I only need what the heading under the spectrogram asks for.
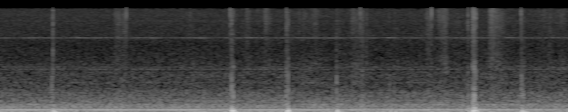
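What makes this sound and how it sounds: The fingerpads of both hands lightly tap the paper pages of an open hardcover book resting on a carpet. Several soft, dull, low thuds come at irregular intervals over a quiet, steady low hum, each dying away almost at once.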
